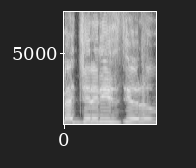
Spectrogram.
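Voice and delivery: crying, sobbing voice. A son answers his mother, who tells him to stop crying, still crying. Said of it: "ne ağladın bu kadar ya?".

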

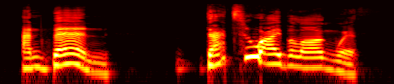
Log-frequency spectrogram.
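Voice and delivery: voice cracking. Reading a novel, the narrator voices a man telling another who he belongs with, voice cracking. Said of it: "voice cracking".

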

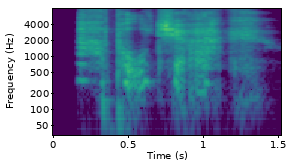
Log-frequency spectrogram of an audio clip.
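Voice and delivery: feeble, weak, breathy, whispered croak. Fluttershy calls to Applejack through the closed door; weak croak. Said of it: "Fluttershy croaks weakly".

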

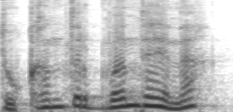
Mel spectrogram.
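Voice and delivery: astonished. Reading a story aloud, voicing a character asking the others a question, surprised. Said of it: "आश्चर्याने बोलला".

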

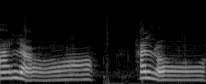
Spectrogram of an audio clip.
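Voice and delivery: high, squeaky voice, "hello" drawn out. Imagining how a creeper would say hello, Creeper voice. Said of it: "a super squeaky voice, you know? I just think it'd be really funny to listen to a creeper like".

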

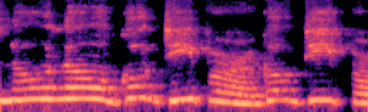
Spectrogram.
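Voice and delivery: put-on American accent, high, slow and drawn out. Retelling what a man said to him, in a put-on American accent. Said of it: "he's got his American accent on".

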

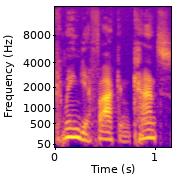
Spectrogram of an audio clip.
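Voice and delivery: put-on Australian accent. Retelling what a man said when they arrived, in an australian accent. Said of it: "as I'm doing this Australian accent".

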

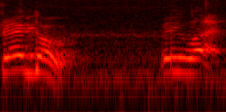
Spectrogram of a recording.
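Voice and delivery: shouting. Calling a dog while playing a game, yelling at the dog. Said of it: "Stop yelling at your dog like that".

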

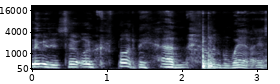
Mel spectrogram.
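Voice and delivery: mid-yawn. Reviewer reading a beer label at the end of a long day, yawning. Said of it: "I shouldn't be yawning on a beer review".

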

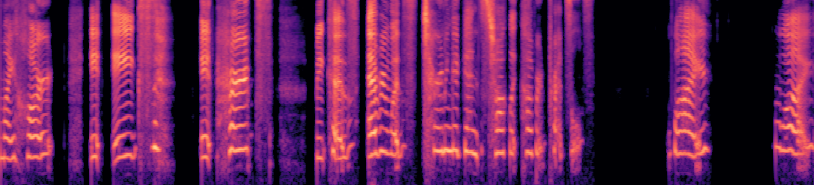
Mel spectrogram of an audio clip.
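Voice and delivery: exaggerated mock sobbing grief. Gaming streamer lamenting during play, mock crying. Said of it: "I'm gonna cry".

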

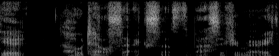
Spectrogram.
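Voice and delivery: quiet, breathy whispering. Speaking from a home office where he has to keep it down, whispering. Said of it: "I got to whisper here".

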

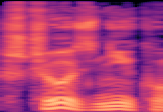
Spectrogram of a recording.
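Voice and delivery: shouting. A man grabs a woman by the shoulders, demanding news; shouting. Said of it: "кричав Стю".

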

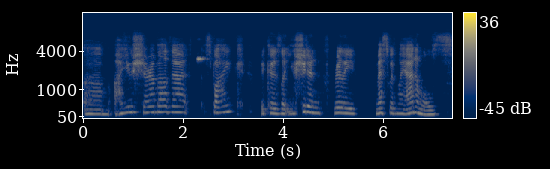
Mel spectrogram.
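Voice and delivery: small, soft, high, quieted cartoon-pony voice. Working through pony character voices, the speaker tries a quiet Fluttershy voice. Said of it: "I'm gonna try to quiet like my voice as well".

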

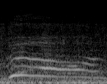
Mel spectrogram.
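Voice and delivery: high, loud, mock angry scream.

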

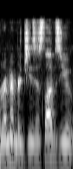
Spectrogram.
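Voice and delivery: ordinary talk

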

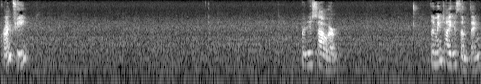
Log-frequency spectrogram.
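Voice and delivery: talking with mouth full. A teacher tastes the green apple in front of her class, talking with mouth full. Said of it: "Let me swallow my food first".

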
